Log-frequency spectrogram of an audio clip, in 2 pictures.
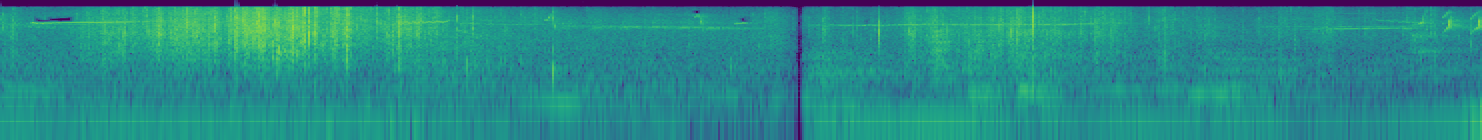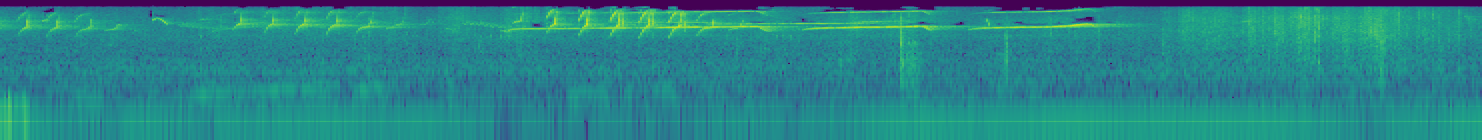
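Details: Social interactions among marmosets: soft lower murmuring and chattering sounds in the middle, then several very high, fast pulsed trills and thin whistles toward the end, with a constant low electrical hum underneath.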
